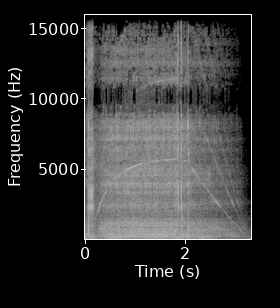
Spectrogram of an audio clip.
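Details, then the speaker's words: Starter removed from a 2008 Ford Ranger 4.0 with a replacement engine, no-start after sitting months, bench tested: rough growling whine climbing as it spins up, then winding down fast in about three seconds; worn starter, replaced. "It doesn't just spin up. That's pretty growly. And it stops pretty quick."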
